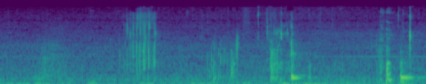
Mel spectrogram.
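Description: Faint sounds of a man drinking from a bottle: a short sip about a second in, followed by a few small swallowing clicks.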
